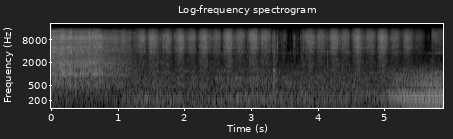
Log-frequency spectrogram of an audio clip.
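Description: A wire brush scrubs metal with quick rasping strokes.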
